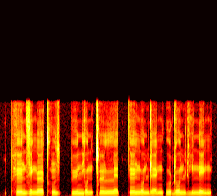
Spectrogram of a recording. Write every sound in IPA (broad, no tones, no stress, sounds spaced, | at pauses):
pʰ ɛ̃ n z e ŋ œ kʰ ũ z pː ʉ n j o n ǀ œ̃ lː ɛ tː ɛ̃ ŋ o n ɖ ɛ ŋ | u ɖ o n ɖʱ i n e ŋ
